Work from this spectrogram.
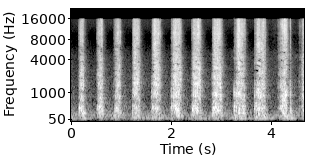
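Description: A small, flat, damp green fabric rug with a rabbit print, lying on a concrete floor, is scrubbed quickly with a pink plastic bristle brush. Eleven separate bright, scratchy strokes sound in a steady back-and-forth rhythm, about two and a half per second, each a short hissy burst with almost no low end and brief quiet gaps between.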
